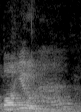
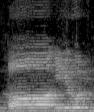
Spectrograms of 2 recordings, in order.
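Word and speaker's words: طائر: Ta'irun ta fathah, alif tanpa harokat, hamzah kasrah, ra dhammatain. Saghirun shad fathah, ghain kasrah, ya sukun ra dhammatain.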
